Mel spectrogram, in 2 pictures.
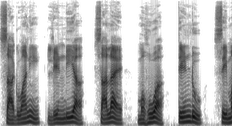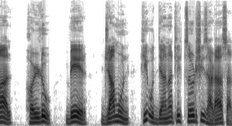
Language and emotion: Goan Konkani, neutral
